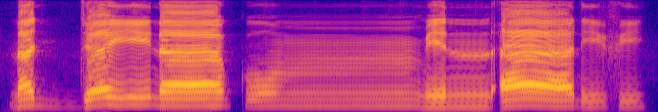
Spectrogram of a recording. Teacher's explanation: kita masukkan mim yang pertama kepada mim yang kedua, kemudian ditahan dengan gunnahnya. Najjainakum min a, jangan najjainakum min a, tapi ditahan. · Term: idgham mimi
